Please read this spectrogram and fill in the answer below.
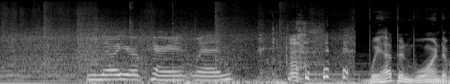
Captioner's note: chuckles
